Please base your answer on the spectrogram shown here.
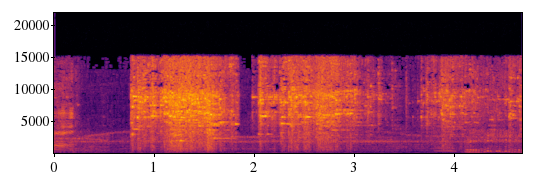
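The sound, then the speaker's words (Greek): A crystal flower planter shatters with a sudden, loud crash, followed by a few seconds of bright, scattered tinkling as glass shards settle. “Πάει και η κρυστάλλινη ζαρδινιέρα.”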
